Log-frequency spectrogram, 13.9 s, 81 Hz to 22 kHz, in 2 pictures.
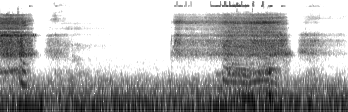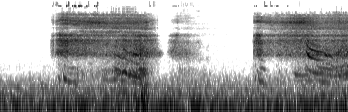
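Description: Rough, hissing breaths alternate with quieter ones, about four cycles over 14 seconds; snoring.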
